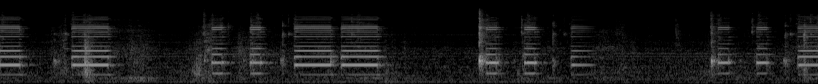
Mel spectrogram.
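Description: Electronic Morse code feedback beeps from a head-switch Morse input system as text is typed: short and long beeps, dots and dashes, in irregular groups with short pauses between letters.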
